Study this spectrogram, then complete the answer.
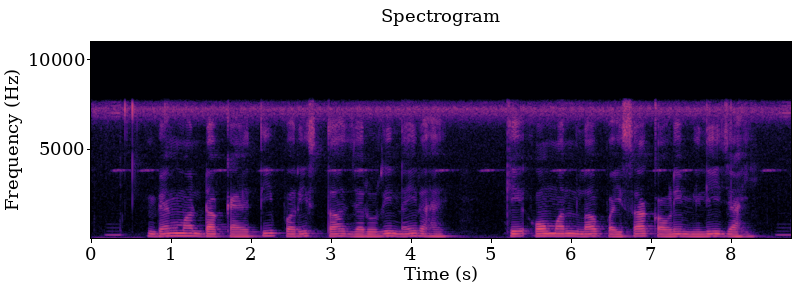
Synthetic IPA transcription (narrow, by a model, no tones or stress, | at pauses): bẽŋkməɖəkajt̪ipəɾist̪əɦd͡ʒəɾuːɾinəĩɾəɦe | keomənləbpəɪsakəwɽ̃imɪlid͡ʒaːi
